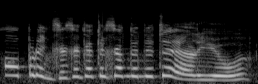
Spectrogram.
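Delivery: high, singsong cartoon suitor; Mario. Suitor addressing the princess, high cartoon voice. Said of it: "Mario says".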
